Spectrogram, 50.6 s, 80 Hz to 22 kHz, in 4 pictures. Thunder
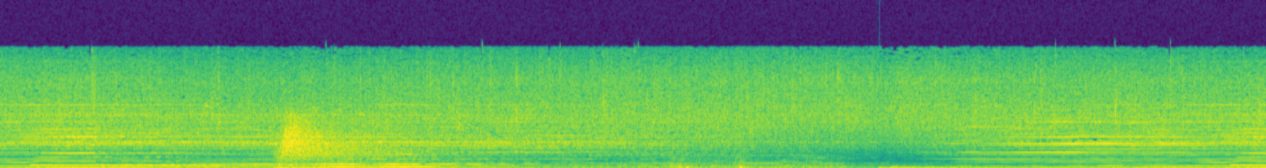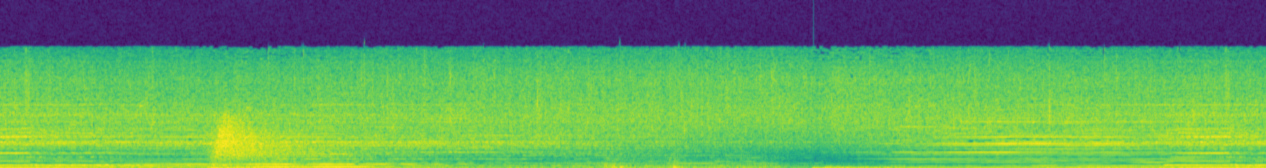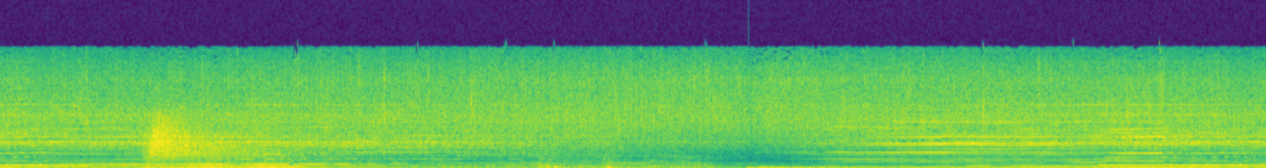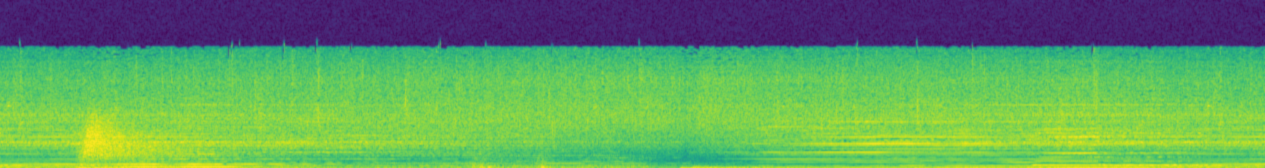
0:02.7 0:05.9, 0:14.7 0:17.9, 0:26.7 0:29.9, 0:38.7 0:46.9

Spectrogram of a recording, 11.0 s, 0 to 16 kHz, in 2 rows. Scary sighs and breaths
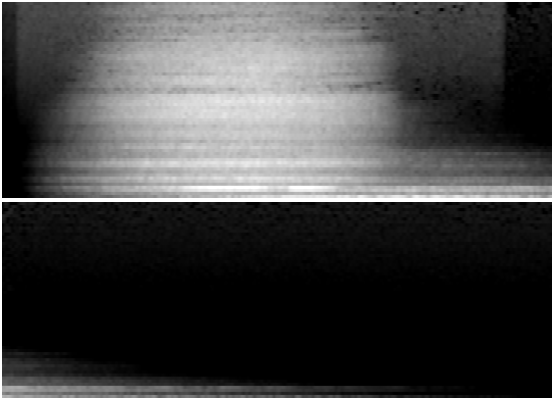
0:00.4 0:07.5

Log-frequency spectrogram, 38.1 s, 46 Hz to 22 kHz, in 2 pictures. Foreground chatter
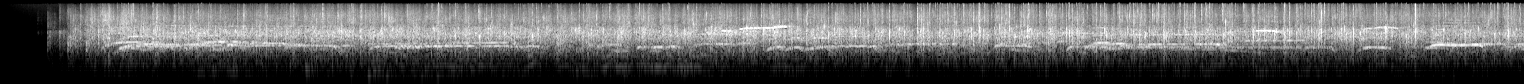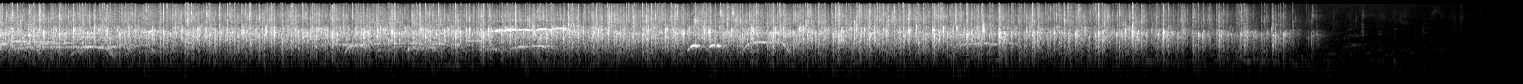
0:35.2 0:37.7

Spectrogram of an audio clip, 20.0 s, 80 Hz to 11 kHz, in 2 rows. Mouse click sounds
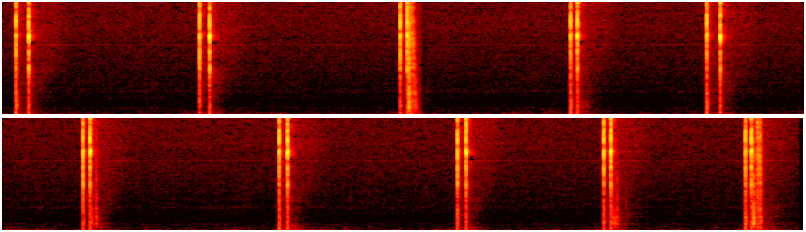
0:00.2 0:00.6, 0:02.4 0:02.9, 0:05.0 0:05.3, 0:07.1 0:07.5, 0:08.8 0:09.2, 0:11.0 0:11.4, 0:13.5 0:13.9, 0:15.7 0:16.1, 0:17.4 0:18.0, 0:19.3 0:19.8

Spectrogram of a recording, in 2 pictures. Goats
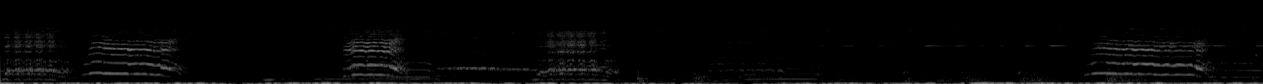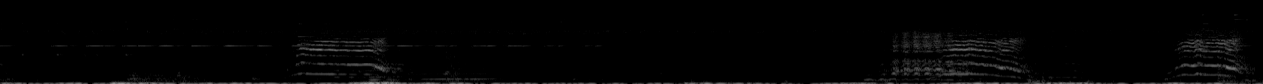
0:09.1 0:12.8, 0:13.9 0:18.0, 0:21.3 0:23.5

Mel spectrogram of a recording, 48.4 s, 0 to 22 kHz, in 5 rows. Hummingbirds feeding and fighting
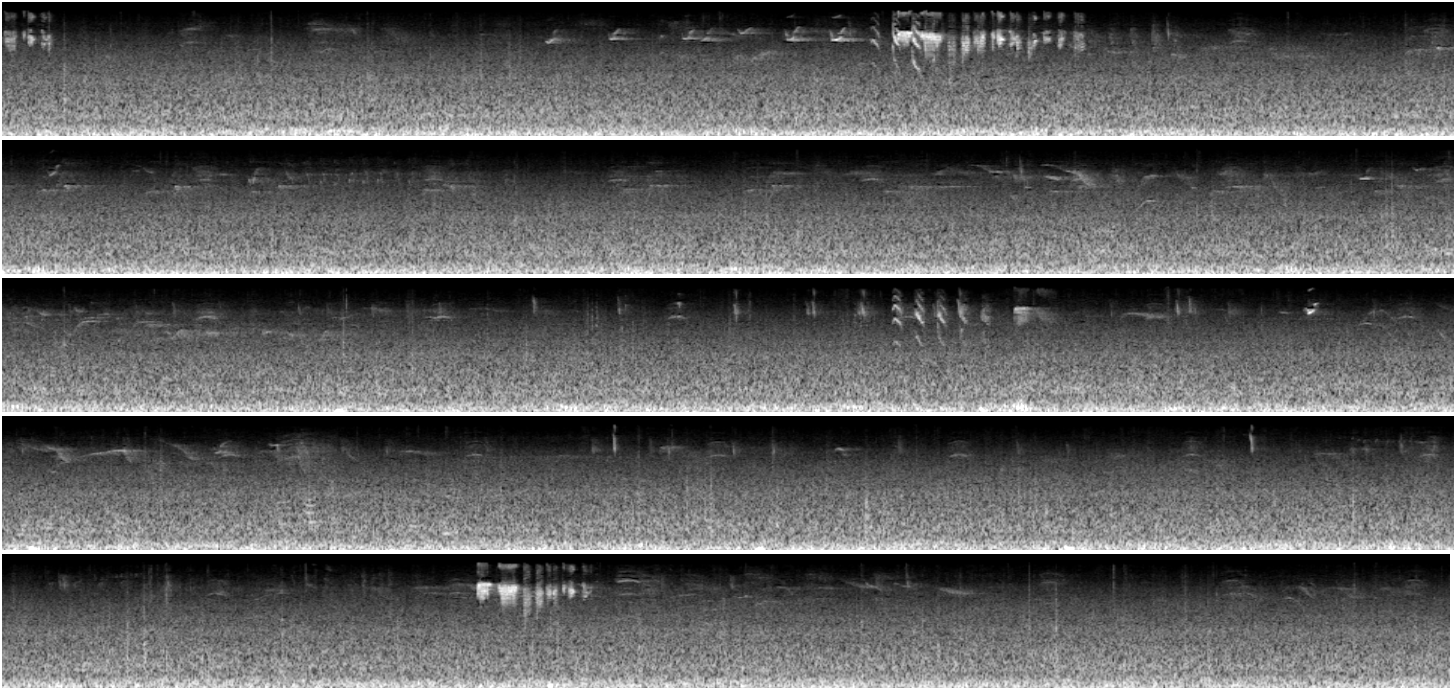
0:00.0 0:00.4, 0:03.6 0:07.3, 0:23.9 0:32.2, 0:37.2 0:45.6

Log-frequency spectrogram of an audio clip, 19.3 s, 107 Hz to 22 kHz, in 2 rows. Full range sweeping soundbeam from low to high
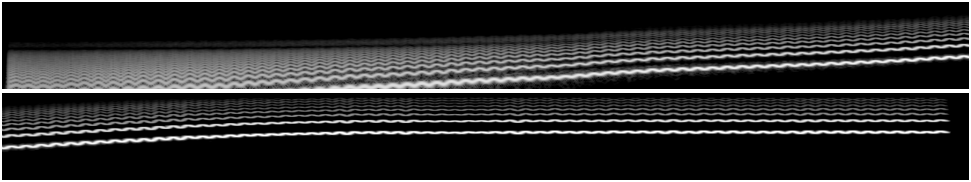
0:00.1 0:04.1

